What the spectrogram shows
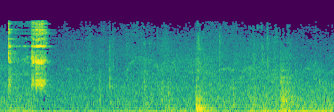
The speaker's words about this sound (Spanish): Marina aleja la cuchara y la taza.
